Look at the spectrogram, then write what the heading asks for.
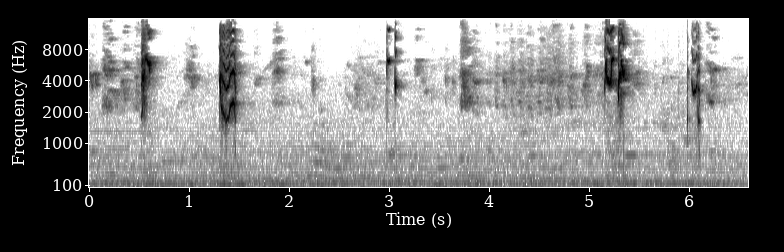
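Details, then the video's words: Chirping from tame pet lovebirds: shrill, high squeaks spaced irregularly, some doubled, with soft twitters between them. "Love birds Sounds | lovebirds chirping sounds"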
